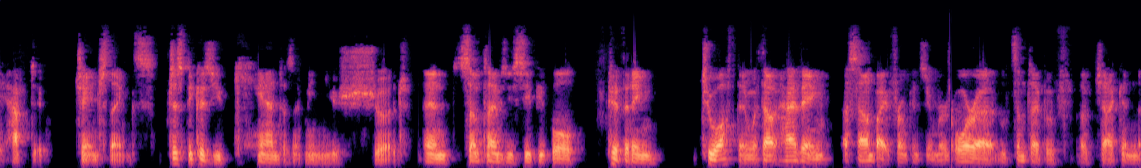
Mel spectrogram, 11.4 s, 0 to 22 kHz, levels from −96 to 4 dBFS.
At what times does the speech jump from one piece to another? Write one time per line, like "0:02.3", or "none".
0:09.5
